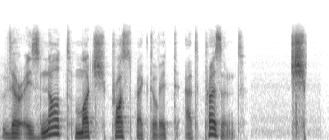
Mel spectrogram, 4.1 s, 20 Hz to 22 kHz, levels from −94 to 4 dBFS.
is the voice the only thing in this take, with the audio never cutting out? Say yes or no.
no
